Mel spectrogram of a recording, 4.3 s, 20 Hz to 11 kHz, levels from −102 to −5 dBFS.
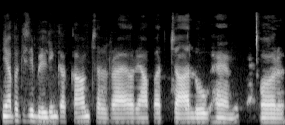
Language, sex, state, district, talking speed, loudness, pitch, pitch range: Hindi, male, Uttarakhand, Uttarkashi, 235 wpm, -20 LUFS, 115 Hz, 110-130 Hz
